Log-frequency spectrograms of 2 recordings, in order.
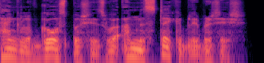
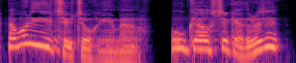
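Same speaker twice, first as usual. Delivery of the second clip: playful rising tease; the Doctor, teasing; 11 semitones higher, 3 dB louder than usual. Acted. Doctor teasing the TARDIS and sleeping Rose. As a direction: chide the machine like a fond uncle.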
